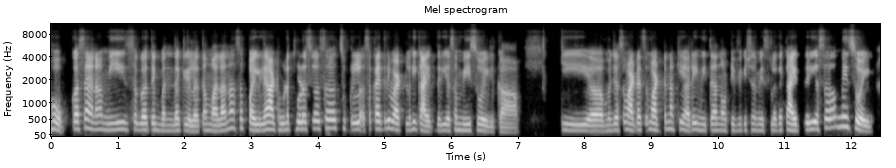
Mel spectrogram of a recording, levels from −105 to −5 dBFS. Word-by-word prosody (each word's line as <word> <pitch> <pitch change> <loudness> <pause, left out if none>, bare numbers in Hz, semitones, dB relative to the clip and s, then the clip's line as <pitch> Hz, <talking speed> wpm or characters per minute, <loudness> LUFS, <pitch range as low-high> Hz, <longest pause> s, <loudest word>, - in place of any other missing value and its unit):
हो. 220 -3 +1 0.2
कसं 220 +4 +3
आहे 230 - +6
ना, 205 +1 +1
मी 195 - 0 0.3
सगळं 195 -2 0
ते 195 - +2
बंद 170 0 -3
केलं. 155 -2 0
तर 180 - -1
मला 175 +2 +2
ना, 250 - -1
असं 250 - -6
1ल्या 190 +2 +5
आठवड्यात 200 0 +2
थोडंसं 215 +1 0
असं 245 +2 -1
चुकलं 395 - -1
असं - - -8
काहीतरी 225 +2 +3
वाटलं, 195 -4 +2
की 215 - 0
काहीतरी 175 +3 +2
असं 195 - -6
मिस 180 0 -2
होईल 165 -5 -1
का? 135 -2 -2 0.8
की 190 - -6 0.3
अ, 160 0 +3
म्हणजे 175 +3 -5
असं 200 +3 -6
वाटायचं 190 0 +3
वाटतं 195 +2 +1
ना, 220 - -2
की 215 - -2
अरे 200 +3 -1
मी 180 -1 -7
तर 185 -1 0
नोटिफिकेशन 180 +2 -8
मिस 175 -1 -8
केलं, 180 - -5
तर - - -1
काहीतरी 195 +3 +4
असं 255 +6 -1
मिस 285 -4 0
होईल. 150 -2 +4
190 Hz, 220 wpm, -26 LUFS, 175-215 Hz, 0.8 s, आहे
